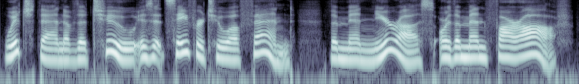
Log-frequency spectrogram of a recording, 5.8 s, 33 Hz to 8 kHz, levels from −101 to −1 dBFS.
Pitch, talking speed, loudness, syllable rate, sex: 190 Hz, 195 wpm, -16 LUFS, 4.0 syllables/s, female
